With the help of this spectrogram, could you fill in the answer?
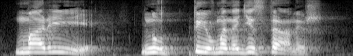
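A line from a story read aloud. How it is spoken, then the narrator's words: Boy shouting. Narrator (Ukrainian): Другий хлопчик закричав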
